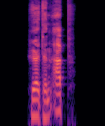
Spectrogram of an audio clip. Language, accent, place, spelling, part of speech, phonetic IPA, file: German, Germany, Berlin, hörten ab, verb, [ˌhøːɐ̯tn̩ ˈap], De-hörten ab.ogg
- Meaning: inflection of abhören: 1. first/third-person plural preterite 2. first/third-person plural subjunctive II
